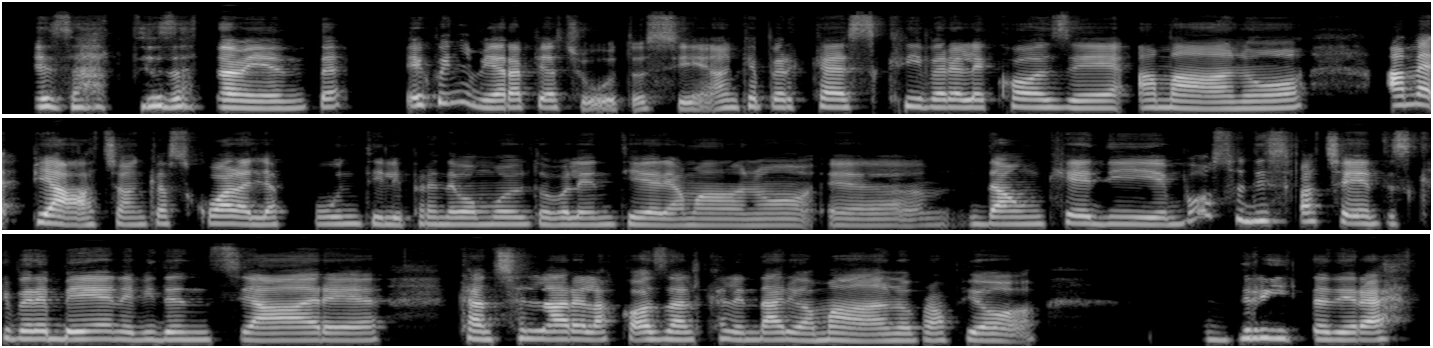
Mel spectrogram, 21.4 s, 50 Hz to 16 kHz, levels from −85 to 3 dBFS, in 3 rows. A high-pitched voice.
Yes: high, 200 Hz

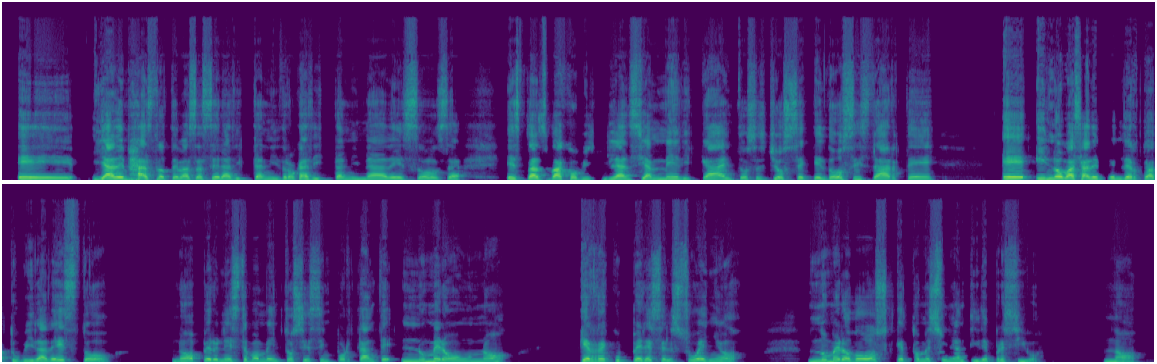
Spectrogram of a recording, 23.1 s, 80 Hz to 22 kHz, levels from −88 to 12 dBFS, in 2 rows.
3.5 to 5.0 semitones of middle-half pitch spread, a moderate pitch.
No: average, 3.0 semitones; medium, 175 Hz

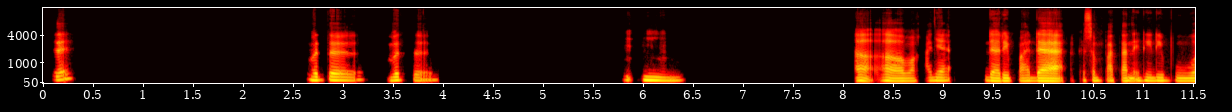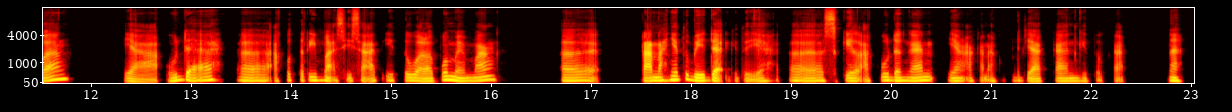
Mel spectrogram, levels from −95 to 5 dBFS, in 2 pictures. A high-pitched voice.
No: medium, 140 Hz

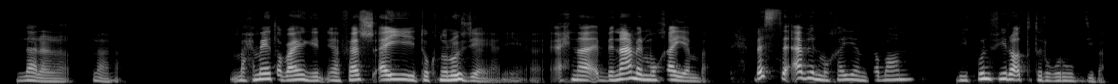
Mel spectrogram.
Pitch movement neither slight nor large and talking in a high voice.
Yes: average, 3.9 semitones; high, 205 Hz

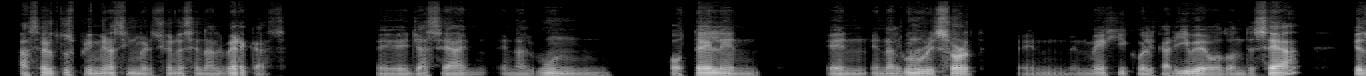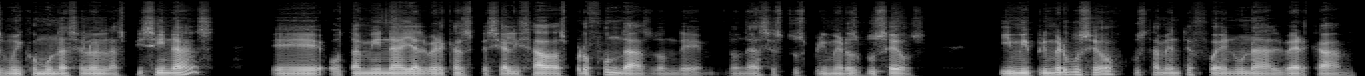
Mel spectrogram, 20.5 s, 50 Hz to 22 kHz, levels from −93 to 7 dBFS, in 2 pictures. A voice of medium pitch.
No: very low, 95 Hz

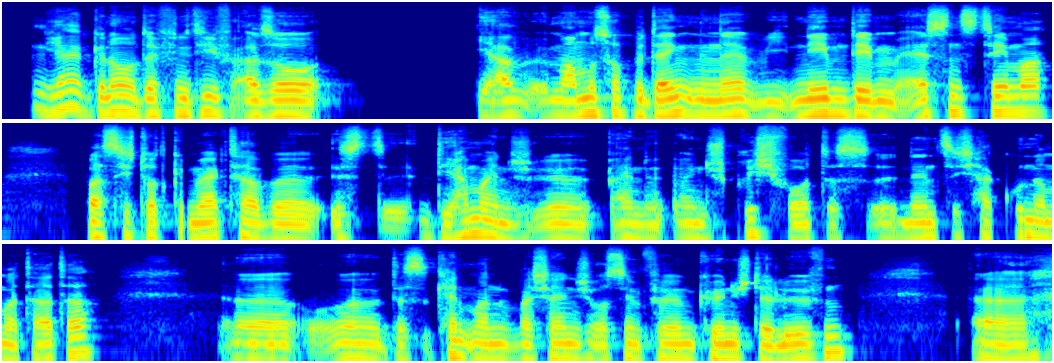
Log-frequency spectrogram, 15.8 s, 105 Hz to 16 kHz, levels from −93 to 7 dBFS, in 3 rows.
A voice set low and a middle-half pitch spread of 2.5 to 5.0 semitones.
Yes: low, 115 Hz; average, 2.9 semitones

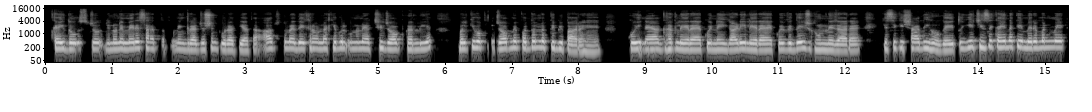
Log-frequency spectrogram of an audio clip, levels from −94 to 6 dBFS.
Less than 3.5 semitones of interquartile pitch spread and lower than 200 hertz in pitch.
Yes: average, 2.9 semitones; high, 190 Hz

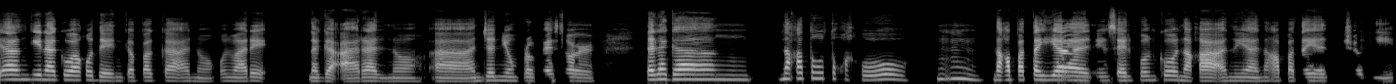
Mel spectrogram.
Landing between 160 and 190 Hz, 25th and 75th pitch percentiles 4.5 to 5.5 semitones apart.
Yes: medium, 185 Hz; average, 5.0 semitones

